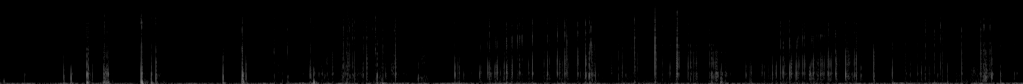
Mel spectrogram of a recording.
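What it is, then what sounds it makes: Faux leather handbag scratched and tapped with nails. Long acrylic nails scratch and tap across the scales of a small, hollow, black croc-embossed patent faux leather handbag. The result is dense, dry clicks and short scrapes with almost no ring, over a low hum.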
